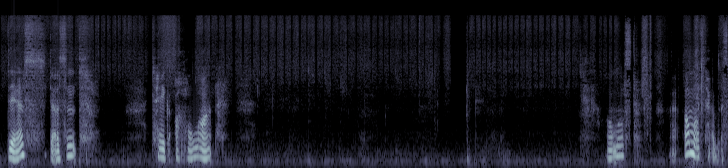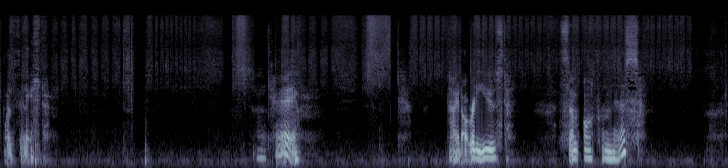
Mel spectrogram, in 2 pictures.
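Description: Hands rub and smooth paper flat.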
